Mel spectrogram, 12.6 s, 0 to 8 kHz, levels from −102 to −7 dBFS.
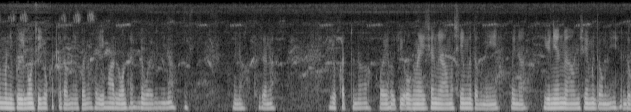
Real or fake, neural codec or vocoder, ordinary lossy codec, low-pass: real; none; Opus, 32 kbps; 7.2 kHz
